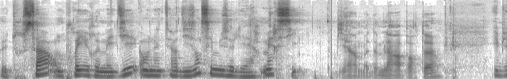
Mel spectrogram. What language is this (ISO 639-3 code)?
fra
